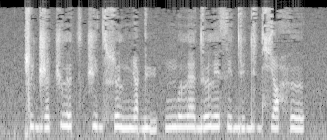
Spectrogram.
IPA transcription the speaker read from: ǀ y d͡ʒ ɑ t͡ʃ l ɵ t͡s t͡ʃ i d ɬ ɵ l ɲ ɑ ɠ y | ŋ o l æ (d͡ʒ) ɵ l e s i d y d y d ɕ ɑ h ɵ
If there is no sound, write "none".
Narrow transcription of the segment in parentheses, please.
d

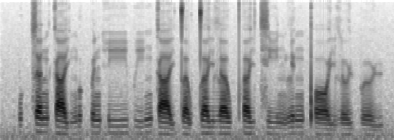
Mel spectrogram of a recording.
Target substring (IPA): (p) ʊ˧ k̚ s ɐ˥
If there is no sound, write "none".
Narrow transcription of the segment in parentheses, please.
p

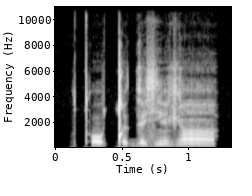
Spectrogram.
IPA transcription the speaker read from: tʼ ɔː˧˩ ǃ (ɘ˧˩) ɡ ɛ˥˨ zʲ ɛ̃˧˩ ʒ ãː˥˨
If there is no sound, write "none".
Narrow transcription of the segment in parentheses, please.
ɘ˧˩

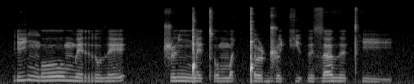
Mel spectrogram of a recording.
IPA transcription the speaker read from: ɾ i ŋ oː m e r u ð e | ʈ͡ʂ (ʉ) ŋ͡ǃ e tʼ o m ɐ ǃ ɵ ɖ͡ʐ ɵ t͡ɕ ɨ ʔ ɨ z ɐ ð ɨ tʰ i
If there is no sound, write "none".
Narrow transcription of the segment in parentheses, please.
ɨ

